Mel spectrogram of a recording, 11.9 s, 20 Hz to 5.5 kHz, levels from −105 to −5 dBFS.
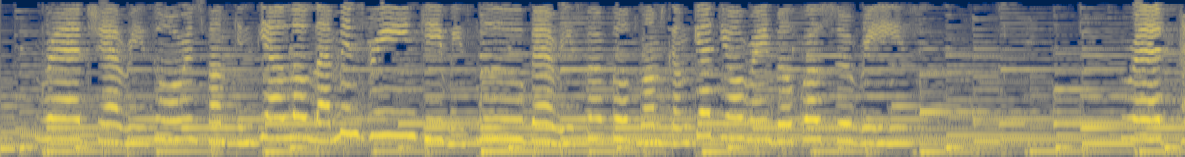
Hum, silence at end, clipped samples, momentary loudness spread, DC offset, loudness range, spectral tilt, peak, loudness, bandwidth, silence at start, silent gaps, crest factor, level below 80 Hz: none; 0 s; under 0.1%; 8 LU; under 0.1%; 3 LU; -7.5 dB/octave; 0 dBFS; -16 LUFS; 5.4 kHz; 0 s; none; 16 dB; -52 dBFS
